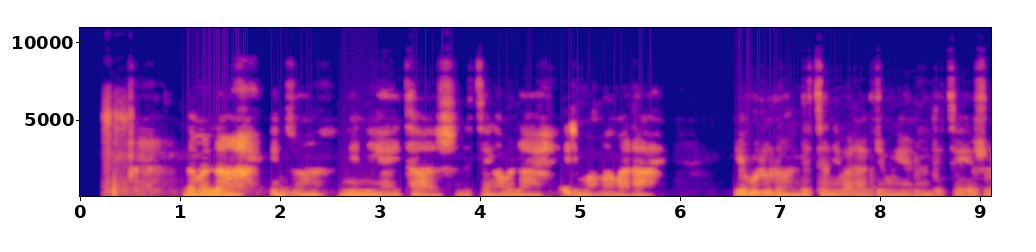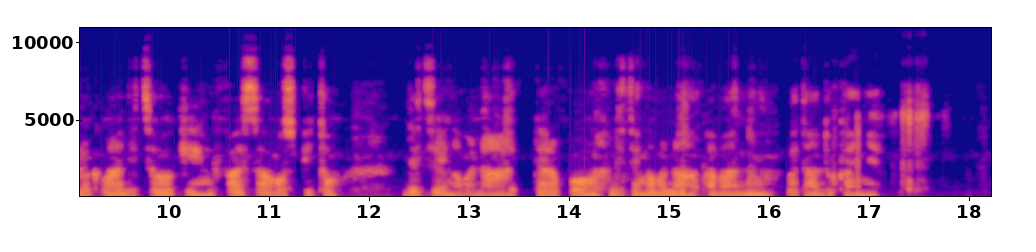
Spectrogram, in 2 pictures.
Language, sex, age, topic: Kinyarwanda, female, 25-35, government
